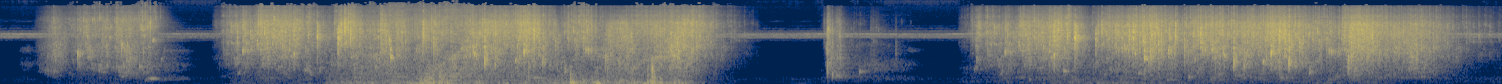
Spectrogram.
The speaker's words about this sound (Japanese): 事前に頭皮や髪についた汚れをお湯で落とすことを言います。湯洗いをすることでシャンプーの泡立ちが良くなったり、毛穴に詰まった皮脂がふやけて落ちやすくなったりするんですよ。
